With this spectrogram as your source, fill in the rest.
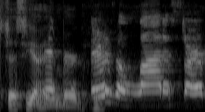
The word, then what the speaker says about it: Jesse Eisenberg: Yeah, it's Jesse Eisenberg.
